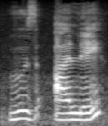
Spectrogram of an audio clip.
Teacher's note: pronounce that S at the end of nous or vous like a Z to link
